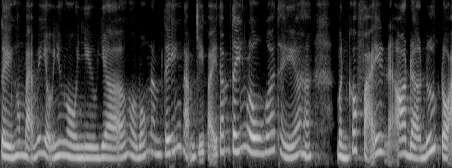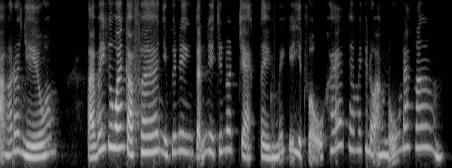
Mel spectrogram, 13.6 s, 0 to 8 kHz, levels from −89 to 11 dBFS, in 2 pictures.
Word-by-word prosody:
tiền 205 -4 +5
hông 230 +1 +1
bạn? 205 -1 0
Ví 265 - -2
dụ 245 - +1
như 225 +4 +2
ngồi 205 -4 +2
nhiều 190 0 +2
giờ 185 -1 +1
á, - - 0
ngồi 220 -3 -2
4-5 250 +5 -3
tiếng, 275 +10 0
thậm 205 - -3
chí 145 -8 -2
7-8 300 +1 -3
tiếng 315 +5 +1
luôn 275 -3 +4
á 310 +3 -2
thì 205 -9 0
á 240 +4 -1
hả, 245 -5 0 0.4
mình 205 -5 +3
có 320 - +2
phải 285 -2 -1 0.3
order 215 -6 +2
nước 325 - +2
đồ - - +4
ăn 235 - +1
ở 240 - -1
đó 310 - -2
nhiều 210 -8 +3
hông? 265 +5 -5 0.5
Tại - - +3
mấy 335 +4 0
cái 390 -1 +4
quán 370 0 +7
cà 255 -2 +6
phê 250 +4 -1
á, 310 - +2
nhiều 270 -6 -4
khi 285 - -3
nó 310 - -5
yên 285 -2 -6
tĩnh - - -1
vậy 290 -3 -4
chứ 300 - -5
nó 335 0 -4
charge 205 - -3
tiền 195 -2 0
mấy 300 +9 -6
cái - - -4
dịch 235 - -1
vụ - - -2
khác 345 - -7
á, 345 -2 -7
mấy 325 - -9
cái 335 - -6
đồ 255 - -1
ăn 240 0 -1
uống 305 - -4
đắt 375 +1 -4
lắm! 365 - -3
255 Hz, 280 wpm, -23 LUFS, 210-310 Hz, 0.5 s, quán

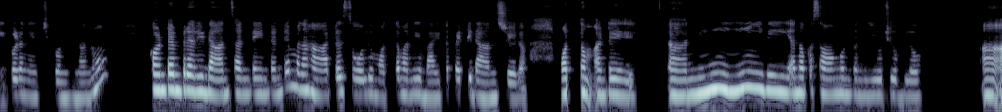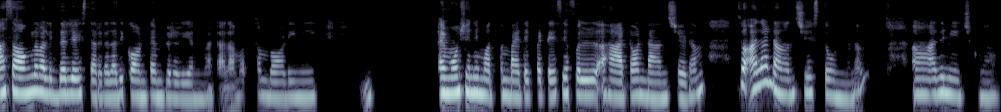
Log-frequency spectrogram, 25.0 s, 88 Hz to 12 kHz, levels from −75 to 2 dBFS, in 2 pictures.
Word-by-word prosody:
కూడా 190 0 -3
నేర్చుకుంటున్నాను. 170 +3 -8 0.7
Contemporary 230 -2 +5
dance 190 +2 -3
అంటే 190 0 -8
ఏంటంటే, 195 +5 -6
మన 240 - -1
హార్ట్, 185 0 -3
సోల్ 190 0 -5
మొత్తం 170 +3 -7
అన్నీ 190 +1 -7
బయట 170 +1 -8
పెట్టి 185 +1 -5
డాన్స్ 165 0 -5
చేయడం. 160 -2 -5 0.5
మొత్తం 195 +1 0
అంటే, 190 +1 -1 0.7
ఆహ్, 180 -1 0
'నీవే' 230 +2 +5 0.2
అని 200 0 +2
ఒక - - -11
సాంగ్ 195 -1 -3
ఉంటుంది 185 -1 -9
యూట్యూబ్‍లో. 175 -1 -8 1.1
ఆ - - +7
సాంగ్‌లో 205 0 +7
వాళ్ళిద్దరూ 190 -1 +2
చేస్తారు 190 -3 -2
కదా! 165 - -1
అది 190 - -2
కాంటెంపరరీ 170 -2 -2
అనమాట. 155 0 -9
అలా - - -7
మొత్తం 185 - -13
బాడీని, 170 +1 -4 1.7
ఎమోషన్‌ని 205 0 +6
మొత్తం 185 +1 -4
బయటకు 175 0 -3
పెట్టేసి, 180 +2 -2
ఫుల్ 180 -1 +3 0.3
హార్ట్ 170 0 +2
ఆన్ 185 0 -2
డాన్స్ 165 +1 -3
చేయడం. 175 +5 -3 0.5
సో, - - +3 0.2
అలా 305 +6 +5
డాన్స్ 195 0 -1
చేస్తూ 205 -2 -4
ఉండడం. 165 - -6 0.7
ఆ! - - 0 0.2
అది 200 +2 +1
నేర్చుకున్నా. 175 -1 -8
185 Hz, 125 wpm, -23 LUFS, 170-200 Hz, 1.7 s, ఆ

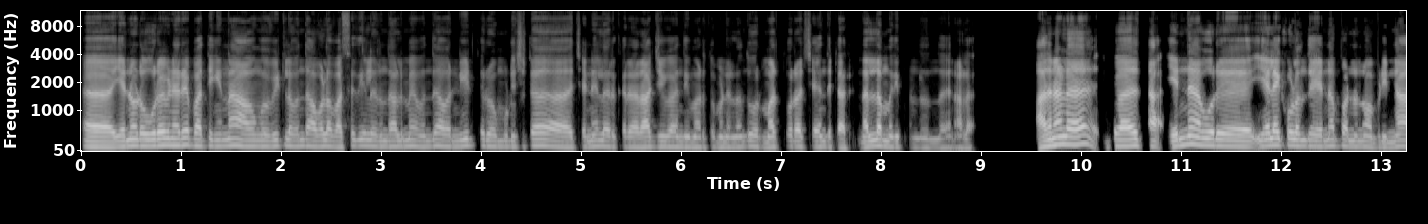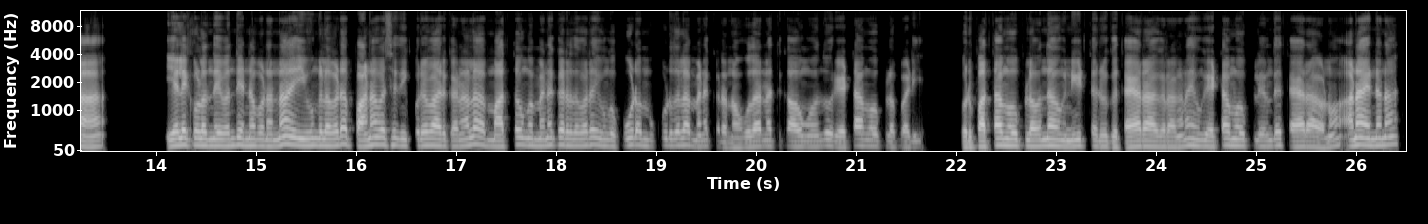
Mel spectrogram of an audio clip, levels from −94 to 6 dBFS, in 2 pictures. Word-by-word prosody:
அ - - +6 0.3
என்னோட 150 +2 +2
உறவினரே 160 +2 +4
பார்த்தீங்கன்னா, 150 +1 0
அவங்க 140 0 -2
வீட்ல 150 +1 -4
வந்து 150 0 -2
அவ்வளோ 140 +1 -1
வசதிகள் 150 +3 -5
இருந்தாலுமே 135 +2 -4
வந்து 135 +4 -5
அவர் 135 -1 -5
நீட் 155 +1 -4
தேர்வு 140 -2 -4
முடிச்சுட்டு, 130 +4 -4 0.4
சென்னையில 135 +1 -4
இருக்கிற 120 -1 -4
ராஜீவ்காந்தி 125 -1 -2
மருத்துவமனையில 120 +1 -7
வந்து 135 +2 -5
ஒரு 115 - -12
மருத்துவரா 130 +2 -2
சேர்ந்துட்டார். 125 -1 -3
நல்ல 145 +4 +3
மதிப்பெண் 115 -3 -9
இருந்ததுனால. 105 0 -9 0.8
அதனால 180 +6 +7 0.4
இப்ப 125 - -5 0.3
த - - +5 0.2
என்ன 165 +7 +3 0.2
ஒரு 155 -2 +4 0.4
ஏழை 165 +2 +7
குழந்தை 150 -2 +1
என்ன 150 +2 -1
பண்ணனும் 130 -2 -1
அப்படீன்னா, 120 +4 +1 0.9
ஏழை 165 +2 +5
குழந்தை 160 -2 +1
வந்து 160 +3 -1
என்ன 155 0 -1
பண்ணனும்ன்னா 150 +4 +1 0.2
இவங்கள 160 0 0
விட 170 - +2
பண 145 +4 +4
வசதி 170 -3 -4
குறைவா 160 0 +1
இருக்கனால 150 +4 -1 0.2
மத்தவங்க 165 +5 -1
மெனக்கெடுறதை 160 0 -2
விட 165 +2 -2
இவங்க 150 -2 -6
கூட 170 0 -2 0.2
கூடுதலா 160 +1 -2
மெனக்கெடணும். 120 -5 -7
உதாரணத்துக்கு 135 +1 -3
அவங்க 130 0 -3
வந்து 150 +3 -5
ஒரு 135 - -7
8ஆம் 150 +4 -3
வகுப்புல 135 -3 -7
படி 125 +1 -7 0.5
ஒரு 120 - -1
10ஆம் 155 +5 +3
வகுப்பில 150 -2 0
வந்து 155 +2 +1
அவங்க 145 -2 -2
நீட் 145 -1 -4
தேர்வுக்கு 135 -3 -4
தயாராகுறாங்கன்னா, 130 +2 +1
இவங்க 145 -2 -4
8ஆம் 160 +4 -2
வகுப்பிலருந்தே 145 +1 -6
தயாராகணும். 130 -1 0
ஆனா 170 - +6
என்னன்னா, 165 +2 -1
140 Hz, 170 wpm, -22 LUFS, 130-155 Hz, 0.9 s, அதனால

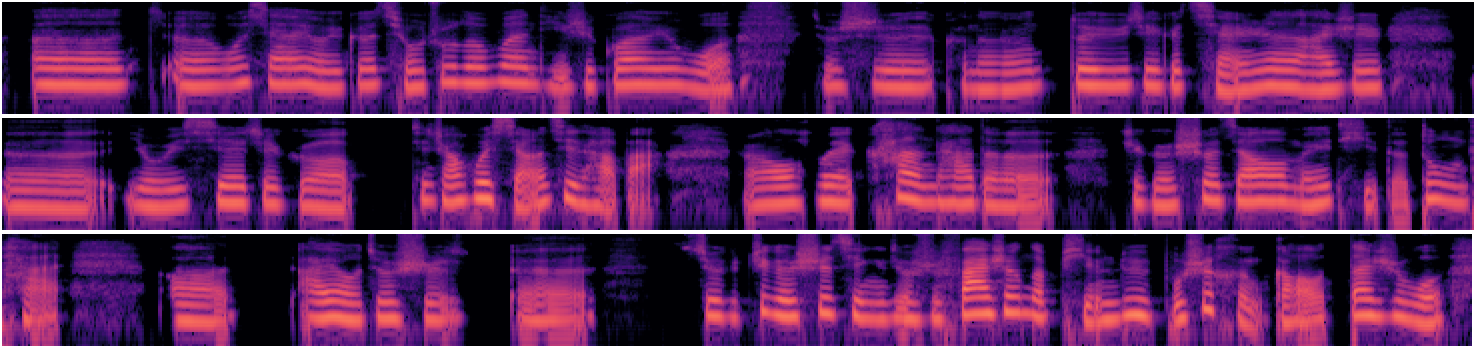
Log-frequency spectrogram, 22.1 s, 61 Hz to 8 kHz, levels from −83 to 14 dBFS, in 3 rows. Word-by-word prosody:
呃， 225 -1 +3 0.3
呃， 215 0 0
我 225 +2 -2
想 230 -2 0
有 220 -3 +1
一 - - -1
个 220 +1 -2
求 210 -2 -3
助 245 +4 -4
的 240 -1 +1
问 240 -1 0
题， 220 - -6
是 210 +1 -5
关 220 +1 +1
于 220 - 0
我， 200 -2 -2 0.3
就 - - -7
是 205 -1 -1
可 - - -14
能 190 +2 -2
对 220 -1 +4
于 215 0 0
这 215 0 -1
个 205 -1 -2
前 185 -3 -2
任 210 -1 +2
还 185 0 +1
是， 200 +1 -2 0.4
呃， 170 -4 -2
有 180 -4 -1
一 180 - 0
些 205 +2 +1
这 200 -1 -2
个 175 -3 -1 0.3
经 230 - -4
常 215 -1 +2
会 245 +1 +6
想 215 - 0
起 235 0 +1
他 195 -2 0
吧， - - -4 0.4
然 190 - -3
后 200 +1 +3
会 215 -2 +3
看 235 -5 +2
他 205 -1 +1
的 180 - -1 0.3
这 210 - -4
个 190 -2 0
社 225 +5 0
交 220 0 +4
媒 200 -1 +1
体 175 -4 -8
的 - - -6
动 235 -3 0
态。 - - -3 0.5
呃， 185 -1 +1 0.3
还 210 -1 +3
有 210 -2 +5
就 210 +1 +1
是 195 0 -2 0.3
呃， 95 0 -1 0.5
就 230 - 0
这 225 +6 -3
个 230 -3 +5
事 260 +3 +1
情 220 -5 0
就 205 - +1
是 205 +1 -2
发 250 +4 +8
生 265 0 +3
的 230 -3 +3
频 195 -3 -1
率 240 +2 +4
不 205 -3 -1
是 305 +9 +3
很 - - -4
高， - - +1
但 235 0 +5
是 225 -1 0
我 180 -2 +2
210 Hz, 220 characters per minute, -24 LUFS, 195-225 Hz, 0.5 s, 发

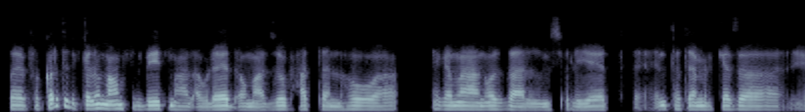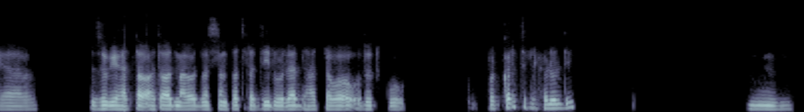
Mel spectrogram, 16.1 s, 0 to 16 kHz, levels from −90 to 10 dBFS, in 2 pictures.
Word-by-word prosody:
طيب 115 -2 0
فكرتِ 170 - 0
تتكلّمي 135 -7 +2
معاهم 125 -1 +5
في 130 -3 -11
البيت 115 +2 +1
مع 100 -2 -2
الأولاد 100 +4 +2
أو 95 - -2
مع 95 -1 0
الزوج 105 +4 0
حتّى، 110 0 -4
إن 100 -1 -2
هو 105 0 0 0.4
يا - - -5
جماعة 110 -1 +2
نوزّع 105 -1 +1
المسؤوليات، 95 +1 -3 0.2
أ - - -14
أنت 115 0 -2
تعمل 110 -1 0
كذا 110 0 0 0.5
يا 105 +1 -7 0.6
زوجي 115 0 +4
هت 110 -1 +1
هتقعد 110 +1 +4
مع 110 - +4
الولاد 110 +1 +1
مثلًا 110 0 0
الفترة 110 0 -2
دي، 110 +1 0
الولاد 110 0 +2
هتروّقوا 110 +1 +1
أوضتكم، 110 -1 -4 0.9
فكرتِ 145 +9 -1
في 140 - -10
الحلول 135 0 +1
دي؟ 155 +5 -5 1.7
إمم. 110 -1 -1
110 Hz, 145 wpm, -24 LUFS, 105-115 Hz, 1.7 s, معاهم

